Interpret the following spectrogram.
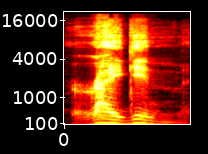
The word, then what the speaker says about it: Rygin: in the criminal underworld as reyan yeah man but of course him spell it r h y g i n now the word Ryan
